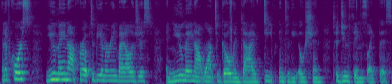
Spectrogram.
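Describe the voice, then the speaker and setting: A woman reading a children's picture book aloud, expressive, often slowing and stretching her phrases. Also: deep voice. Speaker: read-aloud narrator.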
